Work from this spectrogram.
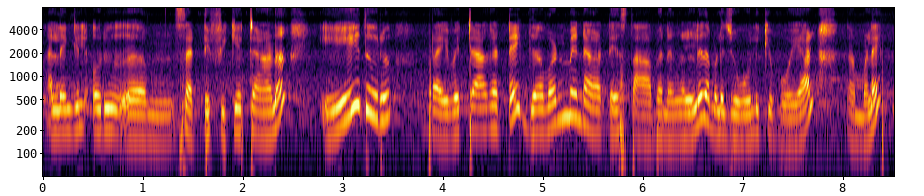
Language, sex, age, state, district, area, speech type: Malayalam, female, 30-45, Kerala, Alappuzha, urban, spontaneous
